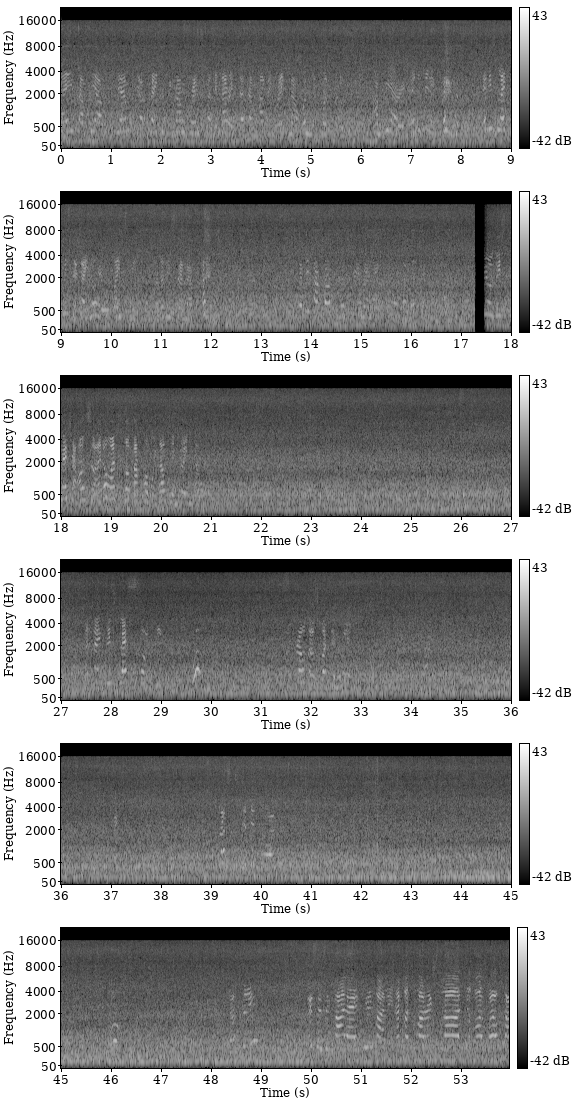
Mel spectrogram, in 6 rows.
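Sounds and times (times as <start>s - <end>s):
stream rushing over stones: 0.0s - 53.9s.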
